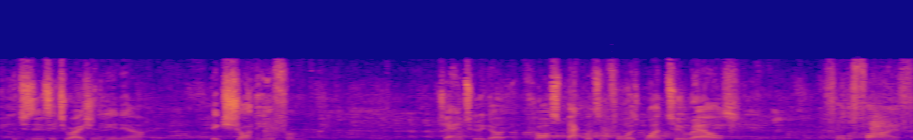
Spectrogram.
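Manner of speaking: soft, low commentary during the shot; hushed play-by-play. Real, not acted. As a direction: keep it down while the player shoots.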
